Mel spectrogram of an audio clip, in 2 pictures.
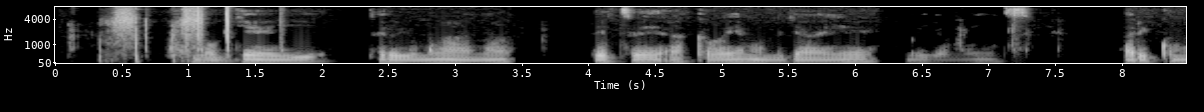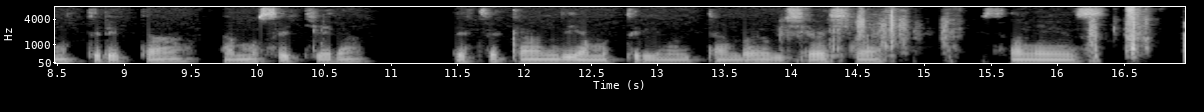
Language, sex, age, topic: Kinyarwanda, male, 18-24, health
